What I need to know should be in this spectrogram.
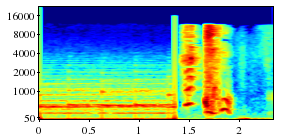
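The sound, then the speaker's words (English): A child sneezes once on a spinning teacup ride: a loud, sharp burst with a short breathy tail, right after a steady humming tone cuts off abruptly. “he sneezes. You continue spinning around, the sneeze particles slowly reaching you”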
